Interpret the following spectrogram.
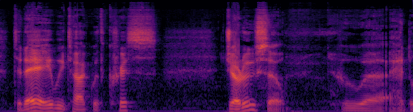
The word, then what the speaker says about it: Giarrusso: never failed me yet juso is how you pronounce it it's an Italian name and yeah is great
